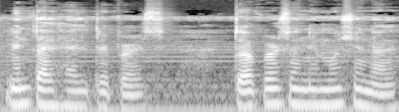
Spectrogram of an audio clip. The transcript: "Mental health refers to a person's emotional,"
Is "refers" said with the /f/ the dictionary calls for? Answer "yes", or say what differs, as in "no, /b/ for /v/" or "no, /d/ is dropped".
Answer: no, /p/ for /f/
